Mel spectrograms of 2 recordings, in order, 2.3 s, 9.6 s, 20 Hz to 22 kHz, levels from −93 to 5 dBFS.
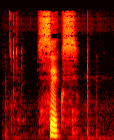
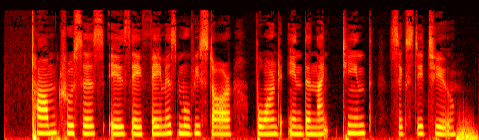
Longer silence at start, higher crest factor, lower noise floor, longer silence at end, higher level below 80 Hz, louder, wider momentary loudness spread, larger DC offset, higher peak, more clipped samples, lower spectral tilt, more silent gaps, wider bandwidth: first, 0.75 s vs 0.1 s; about the same, 22 dB vs 20 dB; first, -62 dBFS vs -52 dBFS; first, 0.75 s vs 0.05 s; second, -72 dBFS vs -32 dBFS; first, -19 LUFS vs -22 LUFS; first, 24 LU vs 8 LU; neither; about the same, -2 dBFS vs -2 dBFS; neither; second, -2.5 dB/octave vs -5 dB/octave; neither; about the same, 16.5 kHz vs 16.5 kHz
